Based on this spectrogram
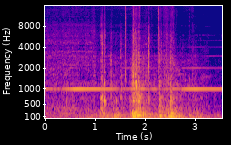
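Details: Chrysler PT Cruiser, manual, after replacing the engine computer (PCM): brief uneven cranking pulses, never catches, possibly flooded. The new PCM must be programmed with the VIN to match the SKIM immobilizer module.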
